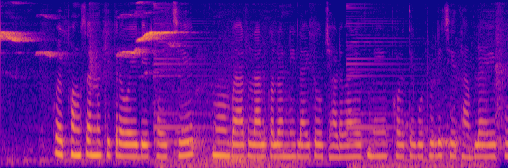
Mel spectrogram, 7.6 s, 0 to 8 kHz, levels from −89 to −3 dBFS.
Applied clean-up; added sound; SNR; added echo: none; Keyboard (musical); 16 dB; none.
